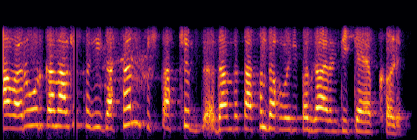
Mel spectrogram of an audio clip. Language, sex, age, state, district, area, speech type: Kashmiri, female, 30-45, Jammu and Kashmir, Anantnag, rural, conversation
